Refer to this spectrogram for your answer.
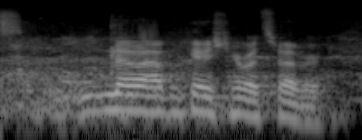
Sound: laughter

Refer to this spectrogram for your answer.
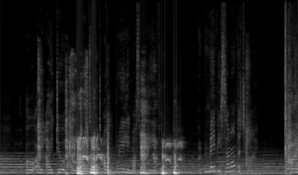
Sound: laughs

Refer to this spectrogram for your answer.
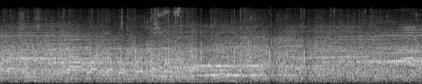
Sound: applause

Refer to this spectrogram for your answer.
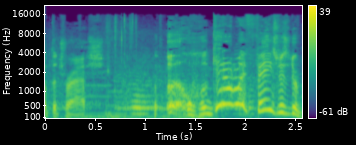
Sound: bee buzzing; Mario groaning

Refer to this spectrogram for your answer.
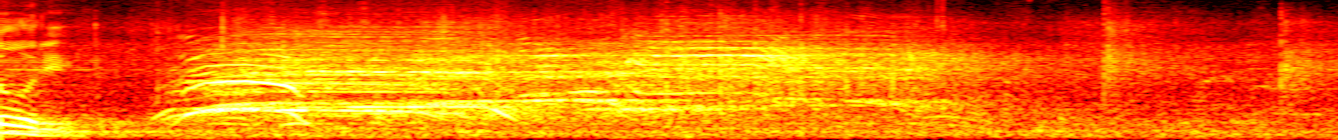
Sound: audience cheering and applauding

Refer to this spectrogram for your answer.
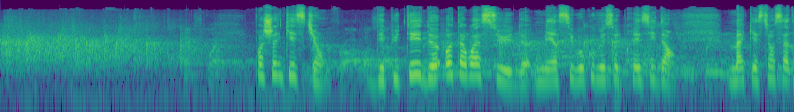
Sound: applause

